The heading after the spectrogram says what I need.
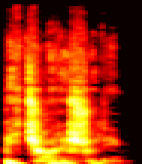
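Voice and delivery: low, soft, fearful murmur; understated dread, softly voiced; trembling voice. A narrator's reading. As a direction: say it low, as if shaken. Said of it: "ستوان با صدای لرزان گفت".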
